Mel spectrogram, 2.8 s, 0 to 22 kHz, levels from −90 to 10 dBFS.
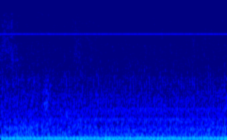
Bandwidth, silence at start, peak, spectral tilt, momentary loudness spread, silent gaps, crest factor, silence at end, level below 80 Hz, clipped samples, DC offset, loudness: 15 kHz; 0 s; -48 dBFS; -4 dB/octave; 1 LU; none; 14 dB; 0 s; -64 dBFS; under 0.1%; under 0.1%; -63 LUFS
